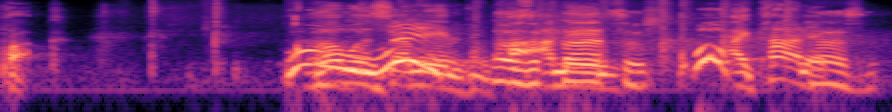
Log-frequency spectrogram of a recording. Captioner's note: group clapping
